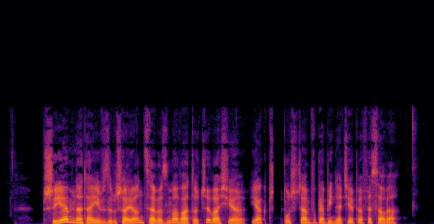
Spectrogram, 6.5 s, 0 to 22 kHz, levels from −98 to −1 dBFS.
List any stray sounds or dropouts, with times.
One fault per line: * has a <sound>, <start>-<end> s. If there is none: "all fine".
* has a dropout, 4.1-4.2 s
